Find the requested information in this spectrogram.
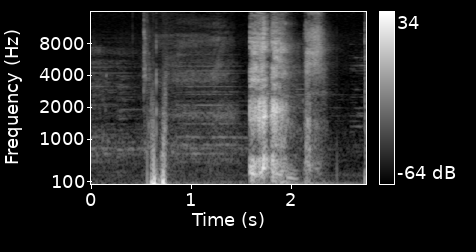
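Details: Speaker with a hoarse, broken voice gives two quick throat-clearing coughs, then a longer harsh clearing of the throat, with faint room noise.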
